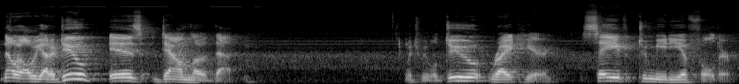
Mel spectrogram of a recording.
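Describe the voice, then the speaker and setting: A man's voice: mid-range voice, big pitch swings, unhurried, echoey room, noisy background. A man hosting a casual step-by-step tutorial in an informal, conversational way. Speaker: video host giving a drone tutorial.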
